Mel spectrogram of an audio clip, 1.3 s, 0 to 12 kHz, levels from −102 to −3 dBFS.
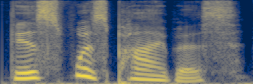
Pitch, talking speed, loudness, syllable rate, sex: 205 Hz, 140 wpm, -18 LUFS, 3.6 syllables/s, female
